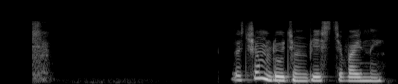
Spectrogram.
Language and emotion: Russian, neutral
